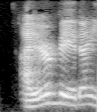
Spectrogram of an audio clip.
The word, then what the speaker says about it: Ayurveda: Ayurveda, yep.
